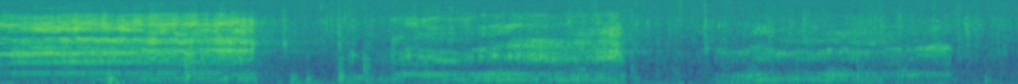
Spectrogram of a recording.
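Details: Wild boars at a forest feeding site at night: a series of high, tonal squeals with strong overtones, three bursts over five seconds, each fading into softer harmonic whines.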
